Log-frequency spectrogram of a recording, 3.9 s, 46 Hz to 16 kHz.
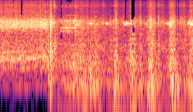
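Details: Flathead V8 in a never-restored car (Crusty Flatty project), SU electric fuel pump primed to the carb first: starter turns briefly, then the V8 catches and settles into a low, slightly lumpy rumble; first start runs fine.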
